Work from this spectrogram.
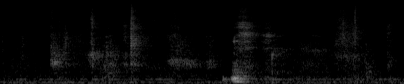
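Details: Indoor kitten wanting to go outside on a rainy day, clinging near the feet of someone trying to leave; a run of short, thin high mews about every half second, a duller low thump midway, faint room noise.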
